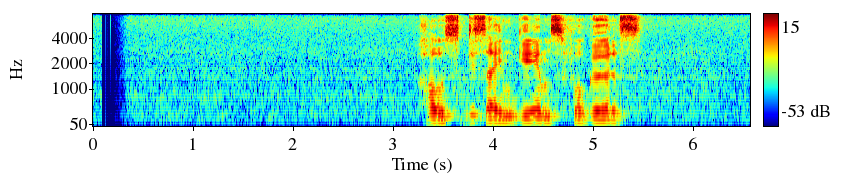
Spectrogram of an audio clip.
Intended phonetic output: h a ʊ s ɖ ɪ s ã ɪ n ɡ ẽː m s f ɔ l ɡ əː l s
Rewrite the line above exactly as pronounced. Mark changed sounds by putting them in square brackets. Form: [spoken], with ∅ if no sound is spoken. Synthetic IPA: h a ʊ s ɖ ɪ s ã ɪ n ɡ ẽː m s f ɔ [∅] ɡ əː l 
